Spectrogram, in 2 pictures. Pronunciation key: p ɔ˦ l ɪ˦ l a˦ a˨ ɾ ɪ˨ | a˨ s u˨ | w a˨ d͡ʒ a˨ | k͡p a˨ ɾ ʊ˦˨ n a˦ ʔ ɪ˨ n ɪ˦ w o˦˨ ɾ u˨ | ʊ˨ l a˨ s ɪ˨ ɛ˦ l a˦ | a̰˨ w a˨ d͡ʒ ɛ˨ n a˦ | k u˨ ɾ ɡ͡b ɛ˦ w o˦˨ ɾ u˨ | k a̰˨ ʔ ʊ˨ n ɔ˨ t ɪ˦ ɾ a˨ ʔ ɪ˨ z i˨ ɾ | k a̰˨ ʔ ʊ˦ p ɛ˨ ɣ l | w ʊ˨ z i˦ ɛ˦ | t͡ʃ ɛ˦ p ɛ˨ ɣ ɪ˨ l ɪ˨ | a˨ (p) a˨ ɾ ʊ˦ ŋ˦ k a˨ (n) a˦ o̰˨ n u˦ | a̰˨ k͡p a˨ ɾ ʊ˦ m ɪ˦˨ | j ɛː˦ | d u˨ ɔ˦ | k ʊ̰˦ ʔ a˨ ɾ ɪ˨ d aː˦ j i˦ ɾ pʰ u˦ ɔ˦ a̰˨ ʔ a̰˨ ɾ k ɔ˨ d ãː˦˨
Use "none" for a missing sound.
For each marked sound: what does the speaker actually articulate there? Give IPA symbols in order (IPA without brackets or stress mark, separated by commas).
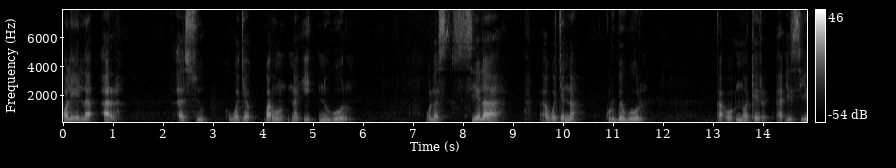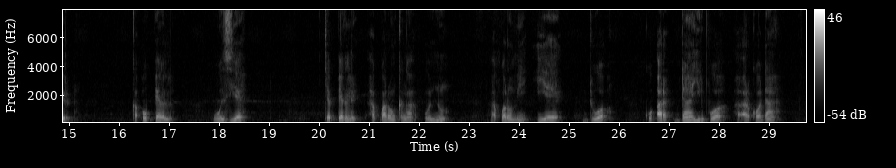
k͡p, ŋ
